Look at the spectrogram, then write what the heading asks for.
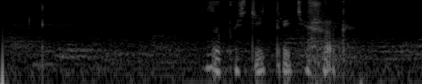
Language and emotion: Russian, neutral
